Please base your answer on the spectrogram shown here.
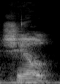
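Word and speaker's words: Seol: Perdón, dije SH, es S-E-O-L, la H no la tiene. Se pronuncia como si fuese una H, Sheol.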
